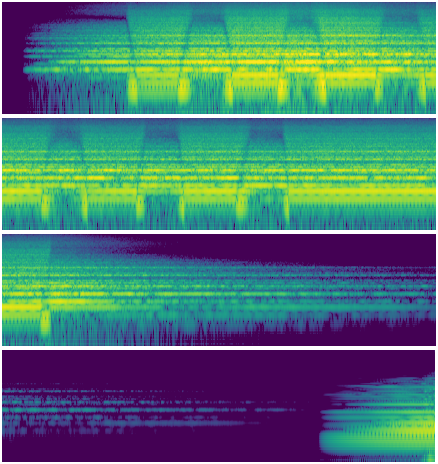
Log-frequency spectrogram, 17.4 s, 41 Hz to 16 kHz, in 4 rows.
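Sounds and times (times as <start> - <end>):
wavetable MPE synth presets: 0.5 - 11.2.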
